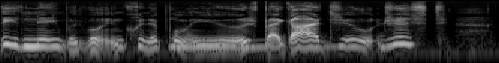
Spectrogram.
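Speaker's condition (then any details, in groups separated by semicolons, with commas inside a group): Cerebral palsy; cerebral palsy from oxygen deprivation at birth, affects speech, movement, balance, wheelchair, earlier physical therapy, walker; jokingly called a god-given accent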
